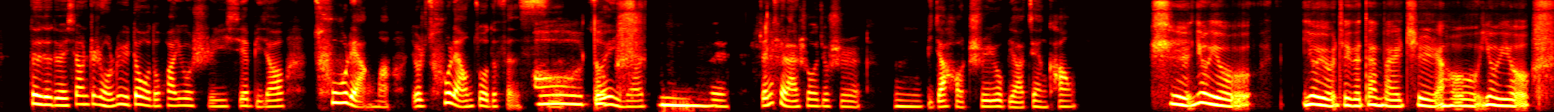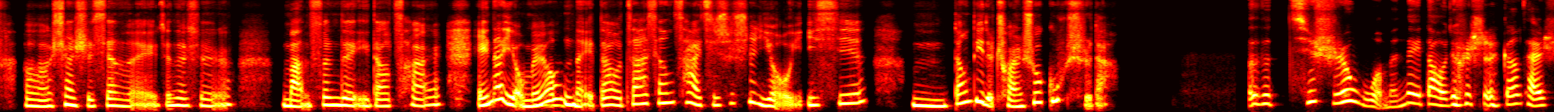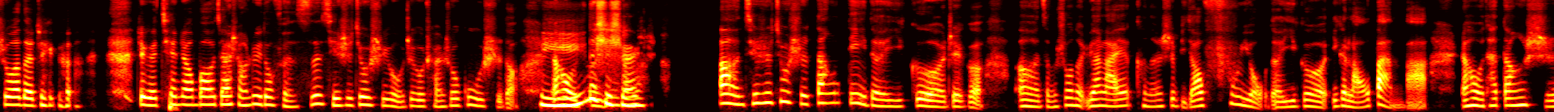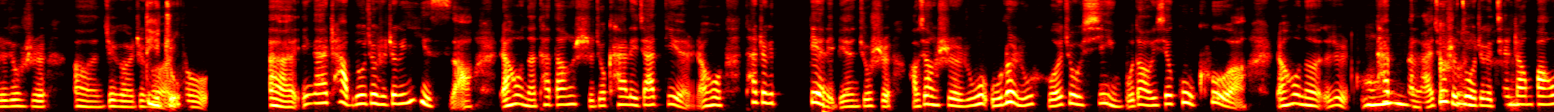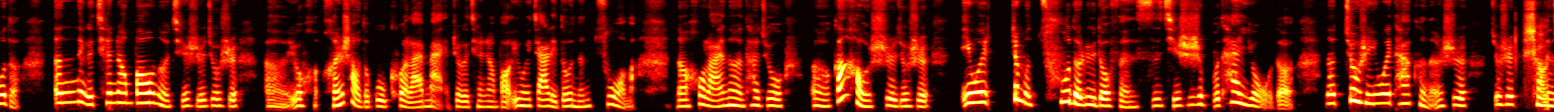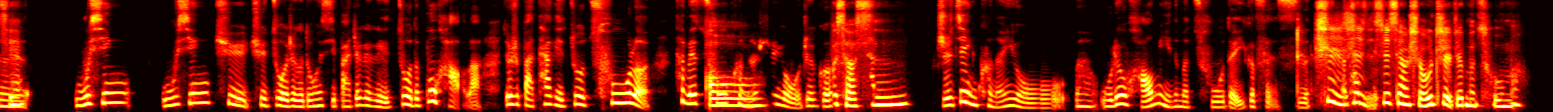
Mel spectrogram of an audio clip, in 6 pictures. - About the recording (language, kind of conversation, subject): Chinese, podcast, 你眼中最能代表家乡味道的那道菜是什么？
- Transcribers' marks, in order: teeth sucking; other background noise; teeth sucking; laughing while speaking: "就是刚才说的这个 这个千张包"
